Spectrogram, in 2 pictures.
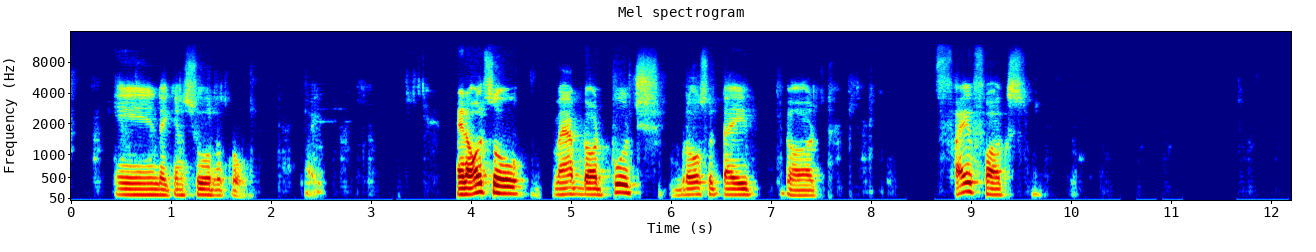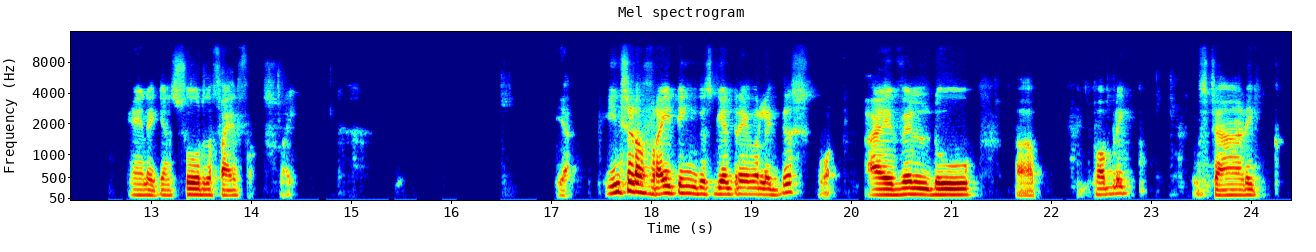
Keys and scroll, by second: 5.5 Return, 14.2 Return, 23.3 Return.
